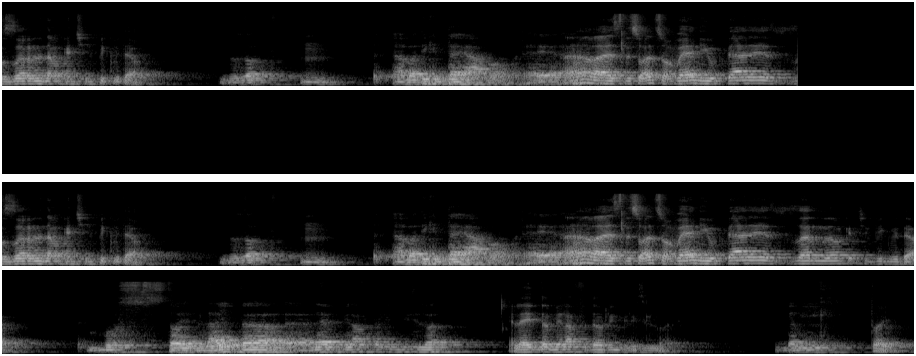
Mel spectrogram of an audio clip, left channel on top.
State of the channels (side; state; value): left; drops out; at 8.0 s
